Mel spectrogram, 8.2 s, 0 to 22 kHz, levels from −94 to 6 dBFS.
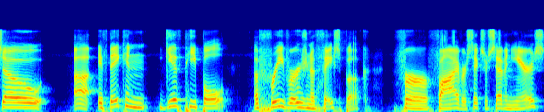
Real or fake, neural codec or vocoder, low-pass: real; none; 7.2 kHz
